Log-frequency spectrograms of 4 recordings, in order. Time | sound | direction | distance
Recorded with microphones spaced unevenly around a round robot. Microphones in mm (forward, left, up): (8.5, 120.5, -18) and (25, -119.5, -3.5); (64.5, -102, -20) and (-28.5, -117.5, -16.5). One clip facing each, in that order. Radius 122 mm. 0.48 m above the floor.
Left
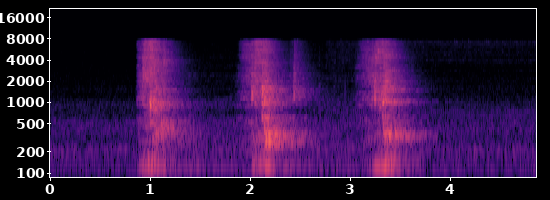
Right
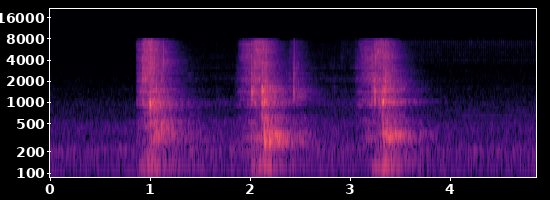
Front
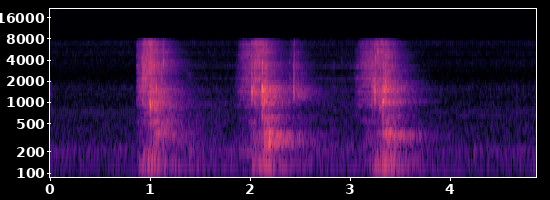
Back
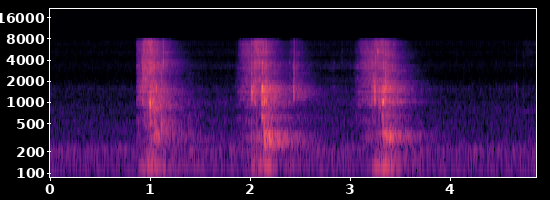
0.9 | a splash | 115° right | 1.6 m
